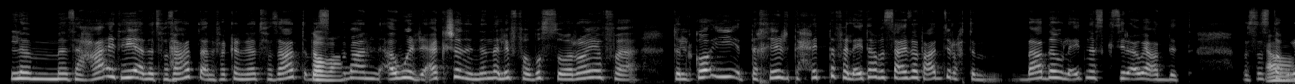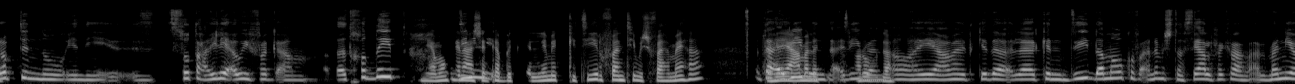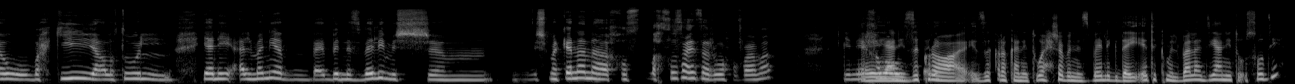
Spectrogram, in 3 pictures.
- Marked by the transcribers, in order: in English: "reaction"
- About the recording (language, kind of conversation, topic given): Arabic, podcast, إيه نصيحتك للي بيفكّر يسافر لوحده لأول مرة؟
